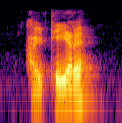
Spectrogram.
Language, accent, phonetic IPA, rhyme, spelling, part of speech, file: German, Austria, [alˈtɛːʁə], -ɛːʁə, Altäre, noun, De-at-Altäre.ogg
- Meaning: nominative/accusative/genitive plural of Altar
